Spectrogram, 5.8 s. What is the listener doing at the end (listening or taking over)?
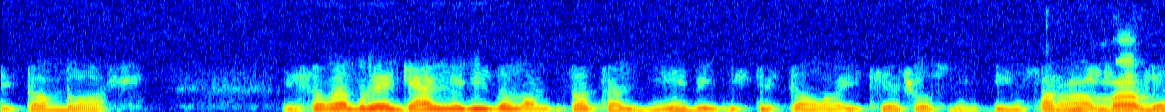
taking over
